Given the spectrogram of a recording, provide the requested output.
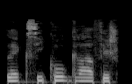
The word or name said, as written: lexikographisch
